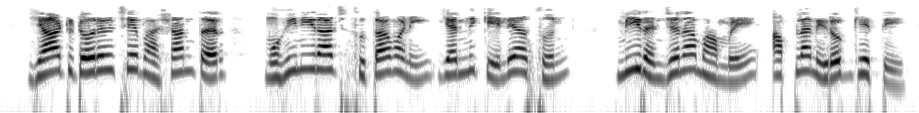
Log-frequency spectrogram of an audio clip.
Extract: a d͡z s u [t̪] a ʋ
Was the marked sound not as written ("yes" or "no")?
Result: no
